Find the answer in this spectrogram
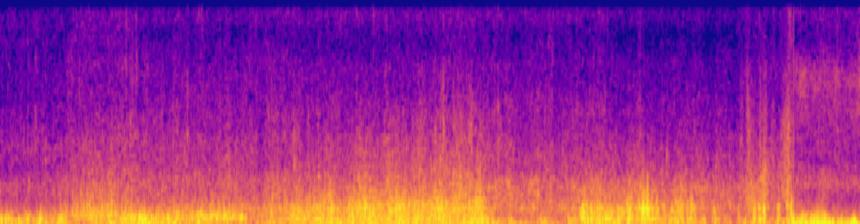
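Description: Wind buffeting the microphone in uneven gusts, over the wash of sea water against the pier.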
